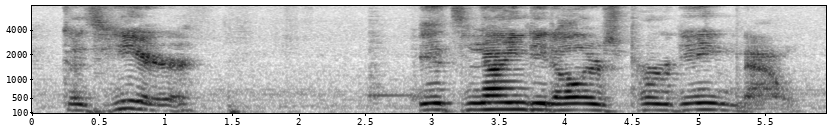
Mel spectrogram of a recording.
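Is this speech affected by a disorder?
Yes: cerebral palsy; limbs affected.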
